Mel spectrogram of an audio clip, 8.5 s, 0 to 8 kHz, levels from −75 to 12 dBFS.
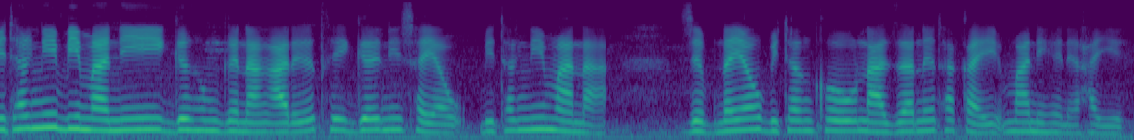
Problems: none marked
